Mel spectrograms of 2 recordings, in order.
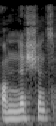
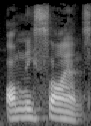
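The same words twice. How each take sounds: First: The ending is said as 'shence', run together. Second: The ending is said like the word 'science'. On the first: The speaker calls it right. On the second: The speaker calls it wrong.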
